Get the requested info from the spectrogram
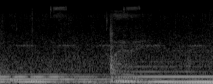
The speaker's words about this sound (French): Je me sens un peu submergée par toute cette pluie. Je sais pas pourquoi.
